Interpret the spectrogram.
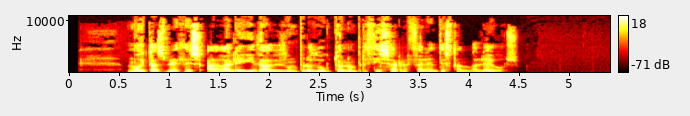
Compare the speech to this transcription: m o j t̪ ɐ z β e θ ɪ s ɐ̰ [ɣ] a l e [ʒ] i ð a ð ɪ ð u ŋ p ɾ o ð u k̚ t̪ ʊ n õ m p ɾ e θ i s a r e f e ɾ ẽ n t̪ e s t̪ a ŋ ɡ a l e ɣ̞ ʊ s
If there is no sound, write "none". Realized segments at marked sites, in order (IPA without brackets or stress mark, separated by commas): ɣ, ɣ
